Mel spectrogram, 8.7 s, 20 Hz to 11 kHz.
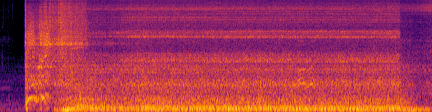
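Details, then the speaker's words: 1985 Ford F150 with a no-crank problem, cranked after the fuel return line was blocked to build fuel rail pressure; short crank, then catches and settles into a steady, even idle; normal start and idle. "right so we got our good running truck"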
